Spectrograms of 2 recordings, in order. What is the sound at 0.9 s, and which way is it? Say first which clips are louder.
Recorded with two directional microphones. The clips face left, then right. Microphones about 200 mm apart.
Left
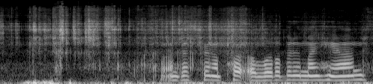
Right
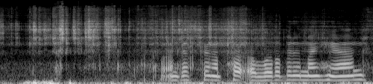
Speech: even; 5° right (ahead or behind).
